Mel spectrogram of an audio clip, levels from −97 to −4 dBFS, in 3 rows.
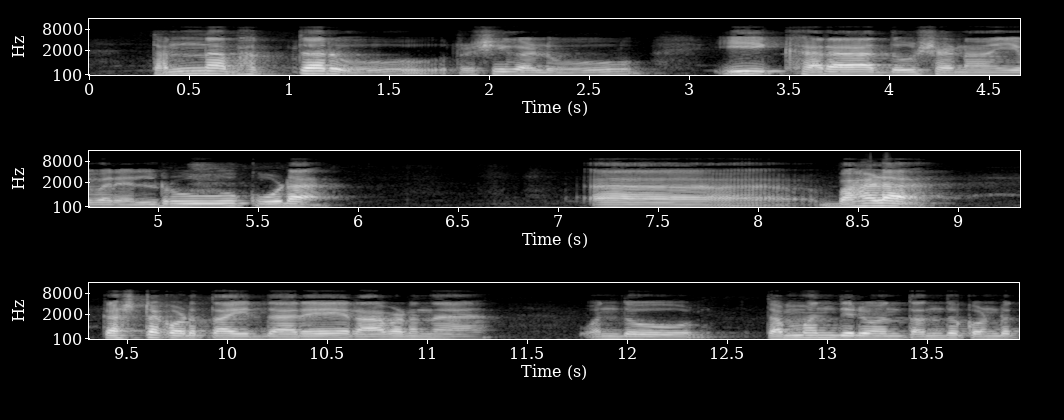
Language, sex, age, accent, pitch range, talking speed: Kannada, male, 20-39, native, 135-170 Hz, 65 wpm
